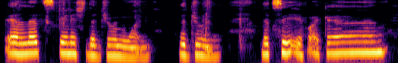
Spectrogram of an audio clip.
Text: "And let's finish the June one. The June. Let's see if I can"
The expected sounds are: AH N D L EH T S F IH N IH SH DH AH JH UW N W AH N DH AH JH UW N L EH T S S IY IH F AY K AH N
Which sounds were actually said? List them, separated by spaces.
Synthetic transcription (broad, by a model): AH N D L EH T S F IH N IH SH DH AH JH UW N W AH N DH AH JH UW N L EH T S S IY IH F AY K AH N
